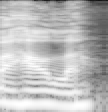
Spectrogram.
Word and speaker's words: Baha'u'llah: Let's see how much my pronunciation holds up, because it would be Farsi rather than Arabic, presumably. Actually, Baha'u'llah is in Arabic because at the time there was still an official Arabic was an official language of Persia.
